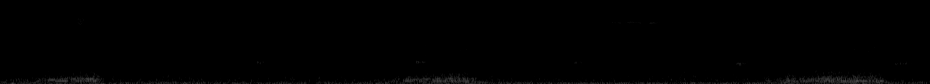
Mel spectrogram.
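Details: German Shepherd puppy asleep late at night, snoring heavily: low rasping breaths in slow rounds, each snore swelling about every four seconds over a steady background hiss.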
